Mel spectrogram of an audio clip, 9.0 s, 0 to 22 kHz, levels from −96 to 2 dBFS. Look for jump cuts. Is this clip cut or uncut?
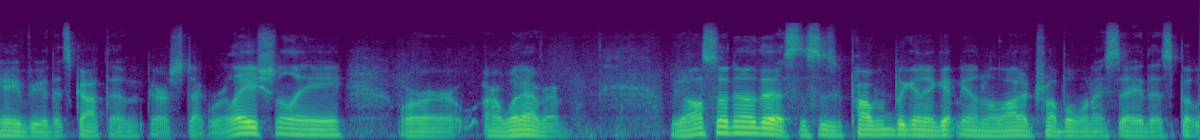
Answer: cut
